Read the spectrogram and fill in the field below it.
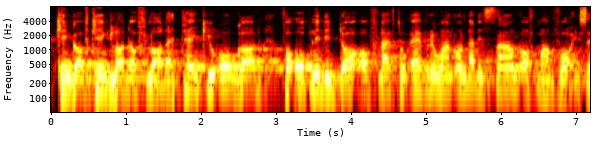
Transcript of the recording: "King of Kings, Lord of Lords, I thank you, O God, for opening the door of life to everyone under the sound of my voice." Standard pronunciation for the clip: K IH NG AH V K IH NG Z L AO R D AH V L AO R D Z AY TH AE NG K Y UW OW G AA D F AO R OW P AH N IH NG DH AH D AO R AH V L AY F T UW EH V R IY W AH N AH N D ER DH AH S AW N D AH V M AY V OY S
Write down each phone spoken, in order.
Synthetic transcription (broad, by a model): K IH NG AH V K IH NG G L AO D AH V L AO D AY TH AE NG K Y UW OW G AA D F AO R OW P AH N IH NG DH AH D AO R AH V L AY F T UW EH V R IY W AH N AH N D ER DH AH S AW N D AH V M AY V OY S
